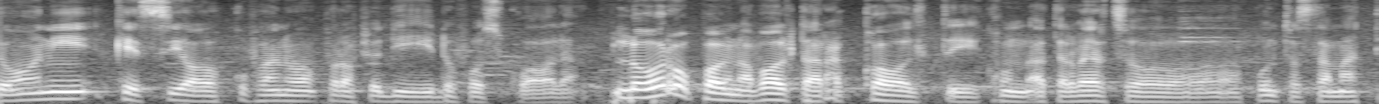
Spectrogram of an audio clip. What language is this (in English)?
Italian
